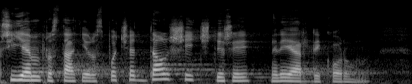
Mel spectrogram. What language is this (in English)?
Czech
